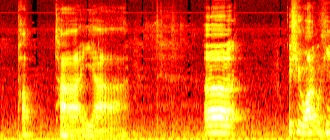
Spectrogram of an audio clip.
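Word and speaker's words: พัทยา: So pat, tat, ya, not pataya or pataya. Pattaya.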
